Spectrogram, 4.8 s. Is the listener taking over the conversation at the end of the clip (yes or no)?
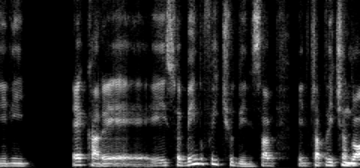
no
